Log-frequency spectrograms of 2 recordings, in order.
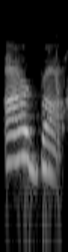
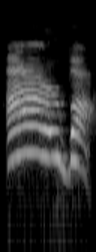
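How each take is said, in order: First: It is said in her normal voice. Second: It is said in a pirate voice.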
